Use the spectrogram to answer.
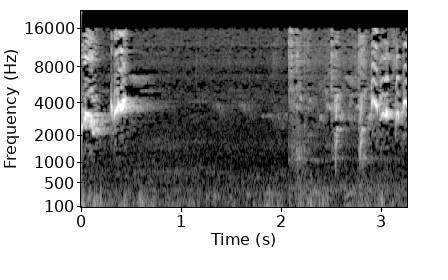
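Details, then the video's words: Sooty-headed bulbul (kutilang) sound meant to lure birds: a quick, bright, whistled two-part phrase at the opening, then quieter, scattered chirpy notes toward the end over soft background hiss. "Gampang Ke Pancing Kalo Burungmu Dengar Suara Kutilang ini"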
